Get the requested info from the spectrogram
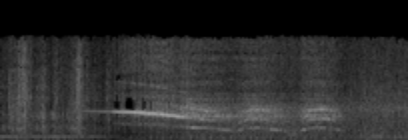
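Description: Dockside sound of a motor or pump running with a low rumble that grows louder about a second in, over water gushing from a suction hose. A high falling squeal sounds about a second in, followed by a few short squawking calls.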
